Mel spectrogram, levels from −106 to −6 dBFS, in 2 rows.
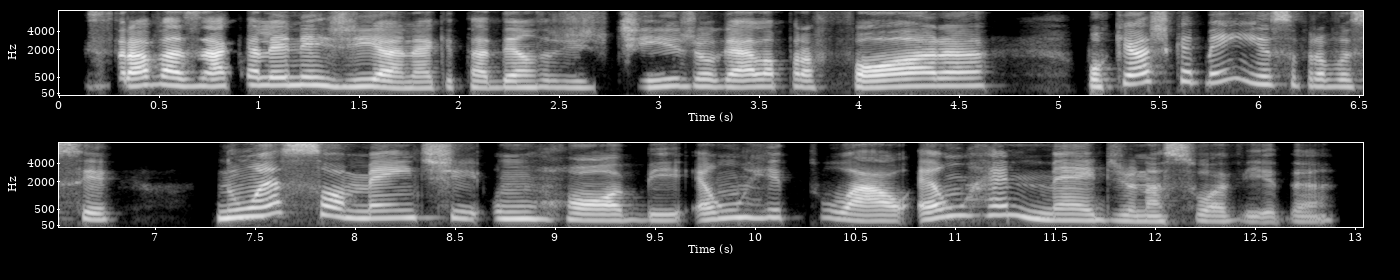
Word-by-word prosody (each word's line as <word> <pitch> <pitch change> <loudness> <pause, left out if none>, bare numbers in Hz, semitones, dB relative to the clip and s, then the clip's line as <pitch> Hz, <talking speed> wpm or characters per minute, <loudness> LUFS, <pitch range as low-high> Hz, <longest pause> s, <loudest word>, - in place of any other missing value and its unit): Extravasar 225 0 +6
aquela 245 +2 +1
energia, 220 -6 +2
né, 175 0 -2
que 185 - -15
tá 185 -1 -1
dentro 190 +1 -2
de 185 -1 -11
ti. 200 +3 -5
Jogar 210 -2 0
ela 210 +1 +3
para 210 -2 -4
fora. 225 +5 +4 0.5
Porque 210 +5 -5
eu - - +8
acho 335 +3 +2
que 370 - -7
é - - -6
bem 335 -1 -6
isso 260 -1 -2
para 215 - -5
você, 205 -2 -3 0.5
não 240 +6 0
é 365 +6 +3
somente 230 - -1
um 205 0 -4
hobby, 170 -3 -3
é 175 - -4
um 220 +5 -7
ritual, 225 -10 -2
é 200 - 0
um 280 +6 -7
remédio 175 - -6
na 140 0 -7
sua 150 -1 -4
vida. 130 - -15
210 Hz, 165 wpm, -21 LUFS, 185-235 Hz, 0.5 s, eu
